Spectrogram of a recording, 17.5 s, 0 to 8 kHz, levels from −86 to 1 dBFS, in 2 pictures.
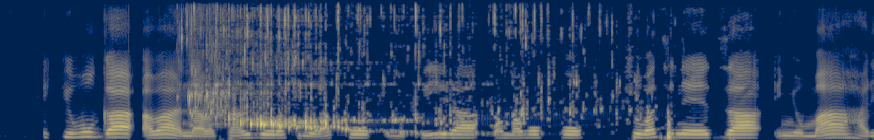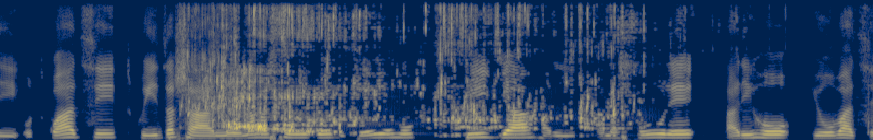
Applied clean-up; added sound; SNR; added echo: classical method spectral subtraction.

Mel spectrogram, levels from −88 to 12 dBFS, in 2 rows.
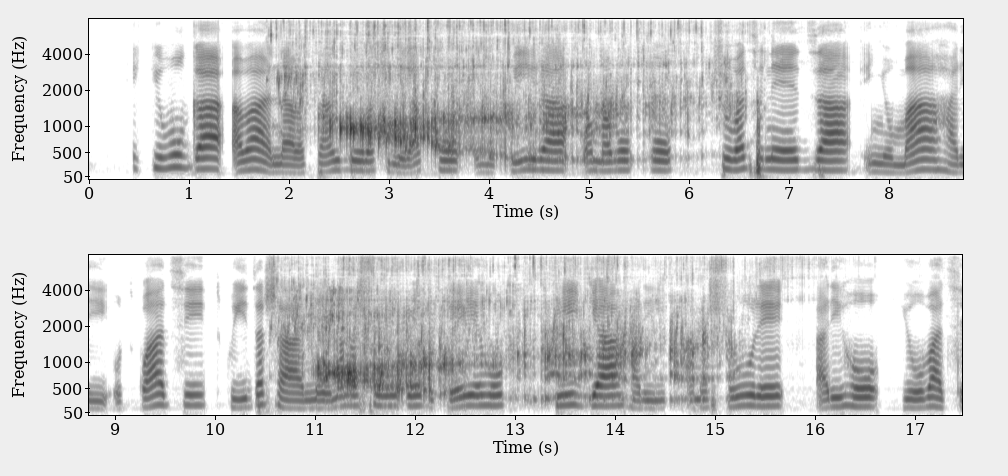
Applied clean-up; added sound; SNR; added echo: neural mask model RNNoise.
